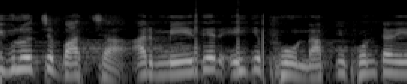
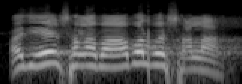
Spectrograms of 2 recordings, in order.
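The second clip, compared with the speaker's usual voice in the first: losing patience, louder and higher on the command; exasperated yell; 4 semitones higher, 6 dB louder, slower than usual. Retold or imitated. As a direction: snap at the toddler to say baba. Father losing patience with toddler. (ধৈর্য হারিয়ে চেঁচিয়ে ওঠা বাবা)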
